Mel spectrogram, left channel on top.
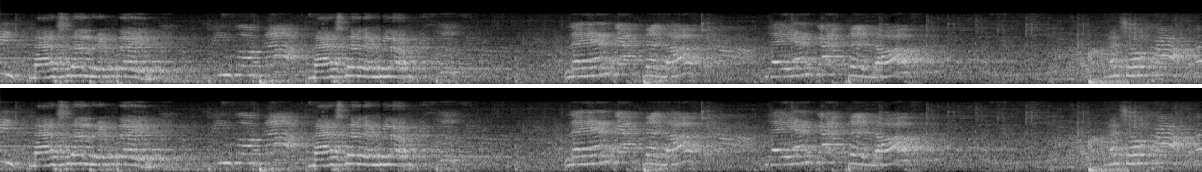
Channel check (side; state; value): both; identical; correlation 1.00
